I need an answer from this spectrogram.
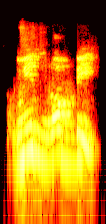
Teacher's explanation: গুন্না ছাড়া র মিলাই র পড়তে হবে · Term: ঈদগামে বেলা গুন্না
